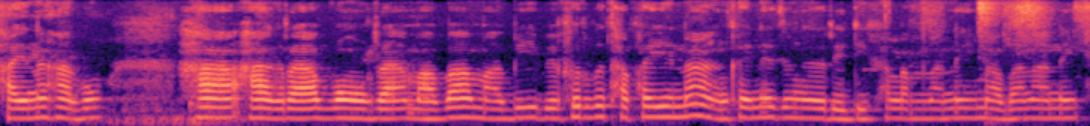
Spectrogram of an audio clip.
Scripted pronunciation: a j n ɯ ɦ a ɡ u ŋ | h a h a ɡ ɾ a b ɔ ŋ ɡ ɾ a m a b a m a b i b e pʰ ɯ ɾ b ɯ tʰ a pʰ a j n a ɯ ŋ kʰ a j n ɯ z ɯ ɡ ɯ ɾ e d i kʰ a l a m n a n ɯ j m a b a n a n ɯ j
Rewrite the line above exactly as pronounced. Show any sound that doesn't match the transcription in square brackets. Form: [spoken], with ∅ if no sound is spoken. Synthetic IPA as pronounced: a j n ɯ ɦ a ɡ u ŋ | h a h a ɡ ɾ a b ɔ ŋ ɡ ɾ a m a b a m a b i b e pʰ ɯ ɾ b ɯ tʰ a pʰ a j n a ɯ ŋ kʰ a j n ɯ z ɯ [ŋ] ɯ ɾ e d i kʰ a l a m n a n ɯ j m a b a n a n ɯ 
